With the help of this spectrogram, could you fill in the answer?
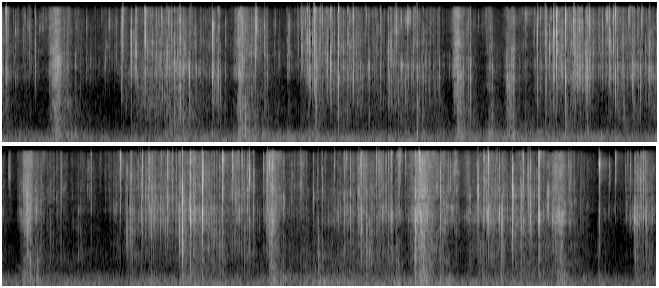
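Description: A handful of clear slime with colored jelly cubes is squeezed and pressed between the thumb and fingers. It gives dense, bright crackling and crinkling pops with wet, crunchy bursts and short pauses, and almost no low end.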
